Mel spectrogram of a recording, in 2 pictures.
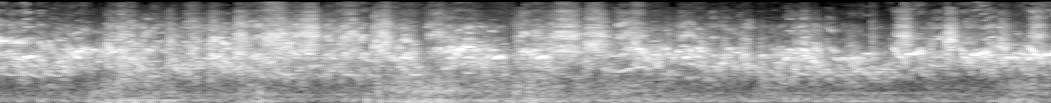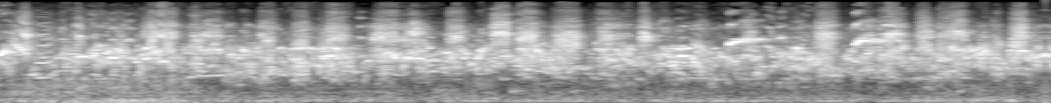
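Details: Happy budgie chirping, a lively continuous warble of squeaky notes and quick twitters with no quiet gaps.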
